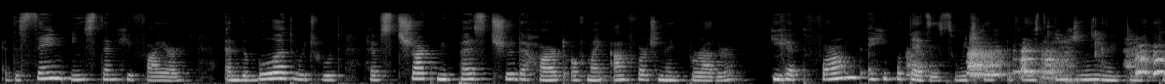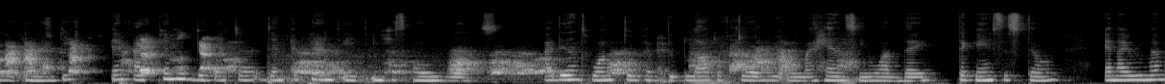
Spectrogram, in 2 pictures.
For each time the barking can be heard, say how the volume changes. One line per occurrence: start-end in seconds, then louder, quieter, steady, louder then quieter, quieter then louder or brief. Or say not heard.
9.1-20.2 quieter.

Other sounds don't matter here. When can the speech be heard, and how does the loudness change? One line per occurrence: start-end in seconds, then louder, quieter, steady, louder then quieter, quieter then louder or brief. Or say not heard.
0.1-23.2 steady.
